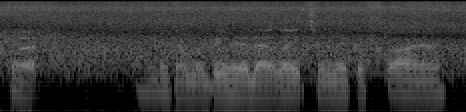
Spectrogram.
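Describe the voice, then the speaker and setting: Soft-spoken and calm in tone, the voice sits against noticeable background noise. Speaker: spiritual vlogger. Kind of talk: casual monologue vlog. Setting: outdoors by a river.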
